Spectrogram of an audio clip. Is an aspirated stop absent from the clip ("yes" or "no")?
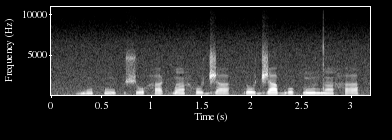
yes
